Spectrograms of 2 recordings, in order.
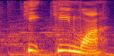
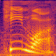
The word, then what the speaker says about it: quinoa: quinoa I I got someone corrected me about saying queen queen how do you say it quinoa quinoa quinoa I think you can say it both ways right brennis I feel like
